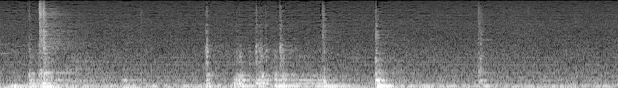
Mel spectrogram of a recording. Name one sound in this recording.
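Glass cups clink as they are set down.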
